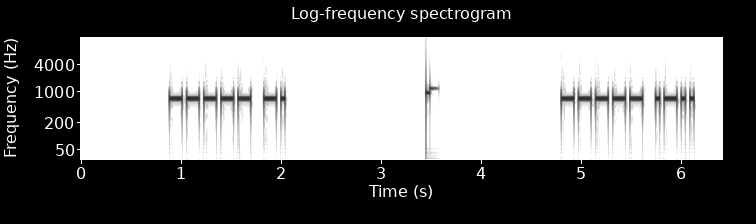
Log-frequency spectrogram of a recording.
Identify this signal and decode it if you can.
Morse code, heard as a keyed tone, about 28 wpm, 700 Hz. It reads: 0 N 0 L
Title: Single-Letter Single-Number 28wpm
